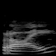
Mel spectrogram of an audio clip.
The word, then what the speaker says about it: braai: Like I said, we have these big cookouts that we call braai, if you say it correctly in South Africa.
